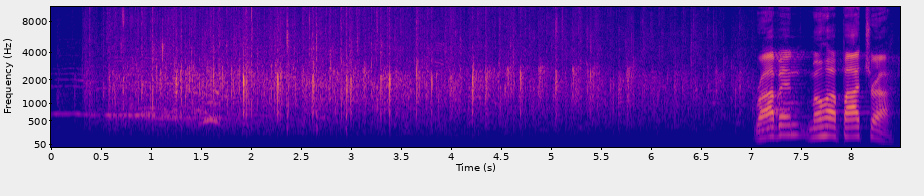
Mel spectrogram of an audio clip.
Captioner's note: applause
